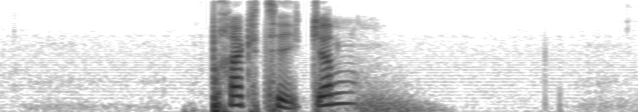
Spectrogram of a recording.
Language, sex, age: Swedish, female, 26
